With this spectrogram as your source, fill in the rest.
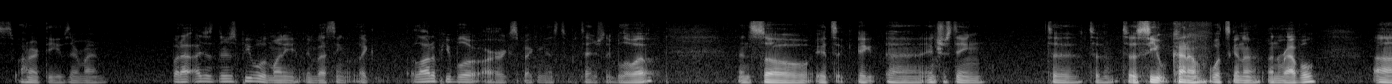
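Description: At 6.46 s, right after "this to potentially blow", the level leaps by about 12 dB for 0.14 s. At 11.33 s, after "to to", it rises by about 8 dB for 0.79 s. These are sudden gain jumps, likely a gain change applied from one sample to the next with no ramp. Speech and room noise get louder together. The waveform shows a square step in the envelope, and the spectrogram shows a uniformly brighter block, capped at 8 kHz by the call codec.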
